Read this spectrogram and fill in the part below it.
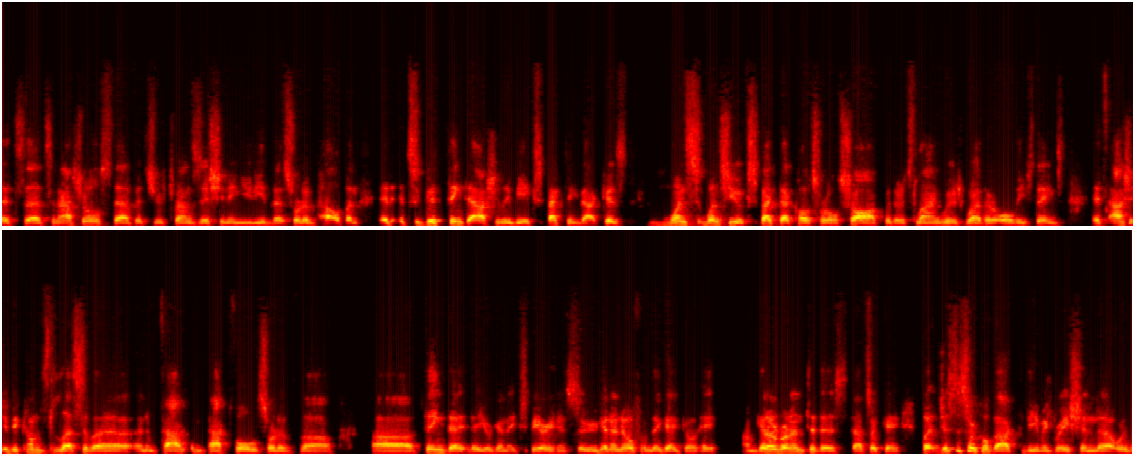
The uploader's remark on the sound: This is a recording of a casual Zoom Interview.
